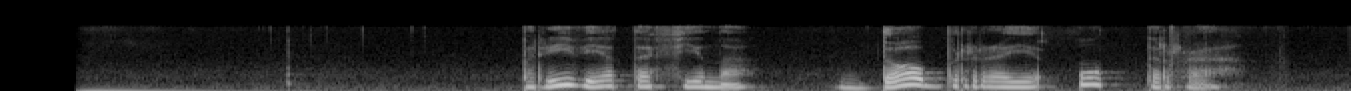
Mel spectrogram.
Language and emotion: Russian, positive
